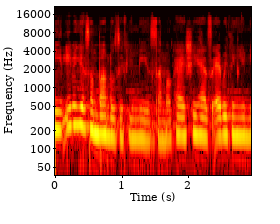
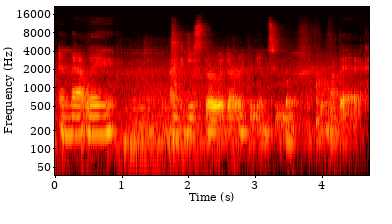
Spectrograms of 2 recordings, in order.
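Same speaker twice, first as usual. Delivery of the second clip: barely audible; 10 dB quieter than usual. Real, not acted. Keeps voice low late at night.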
